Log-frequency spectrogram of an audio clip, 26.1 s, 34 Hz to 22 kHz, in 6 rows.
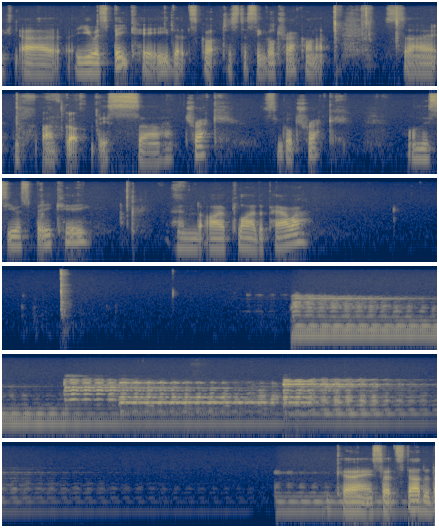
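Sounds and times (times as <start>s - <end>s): music with wavering chords: 15.6s - 23.9s, 24.5s - 26.0s.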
